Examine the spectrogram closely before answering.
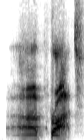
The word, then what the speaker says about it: Pracht: Pracht. It's like yacht. Oh, excuse me. Pracht, like kind of silent CH, Pracht? Yeah, Pracht.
